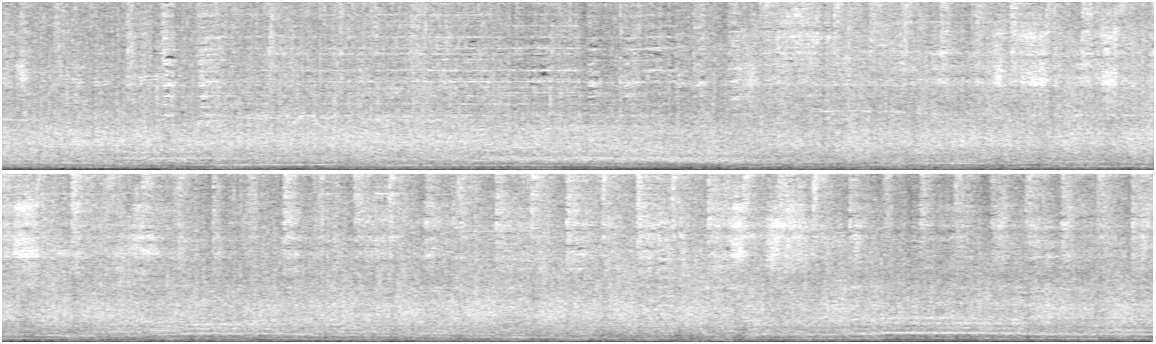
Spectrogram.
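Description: Large football crowd singing together in the stands, with clapping through the song.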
